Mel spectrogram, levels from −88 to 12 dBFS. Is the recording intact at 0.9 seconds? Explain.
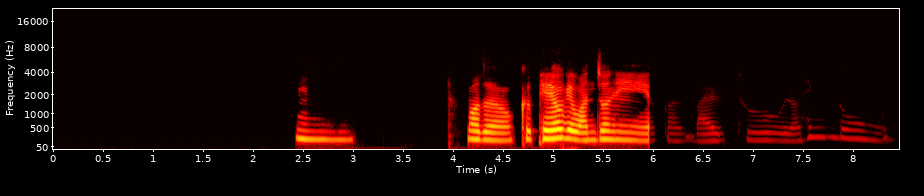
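Yes, the speech is intact at 0.9 seconds, with no dropout, click, distortion or other fault audible at that moment.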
